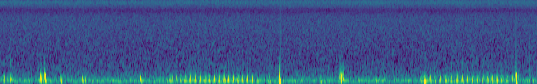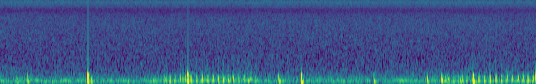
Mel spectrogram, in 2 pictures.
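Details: Pet dog snoring while asleep, snores said to be getting louder by the week; slow rhythmic low rasping breaths about every two and a half seconds, with scattered soft clicks, quiet indoor setting.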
